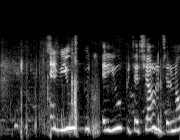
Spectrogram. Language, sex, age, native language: Icelandic, male, 10, Icelandic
